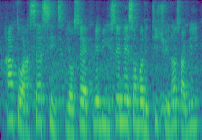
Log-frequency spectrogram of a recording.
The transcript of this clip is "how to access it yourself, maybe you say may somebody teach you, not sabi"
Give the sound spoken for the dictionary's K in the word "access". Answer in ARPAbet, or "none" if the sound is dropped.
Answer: none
